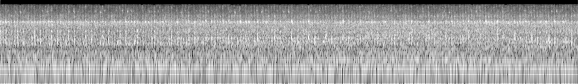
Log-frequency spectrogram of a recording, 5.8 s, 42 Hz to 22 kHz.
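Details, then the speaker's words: Cat C7 diesel just fitted with a new turbo after smoking, cutting out and a suspected dead cylinder; steady even idle with smooth low rumble, no knocks, misses or whistles, running healthy. "yeah everything seems to be uh you doing good sounds good"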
